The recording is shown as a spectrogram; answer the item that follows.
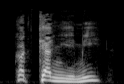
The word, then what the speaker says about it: Kotkaniemi: Kotkaniemi.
